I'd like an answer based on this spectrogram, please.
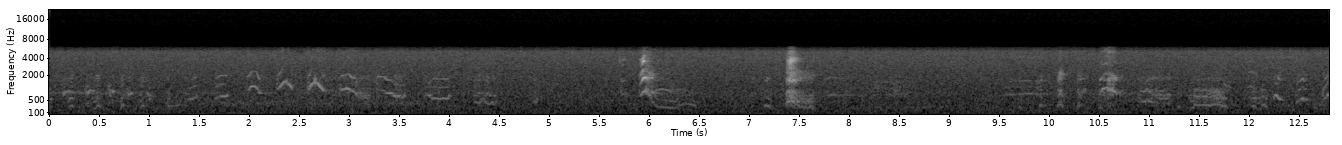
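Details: American Pit Bull Terrier puppies playing outdoors in fresh air: soft, scattered whining whimpers with a few sharper yips near six, seven and a half and ten and a half seconds over a faint background hiss.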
